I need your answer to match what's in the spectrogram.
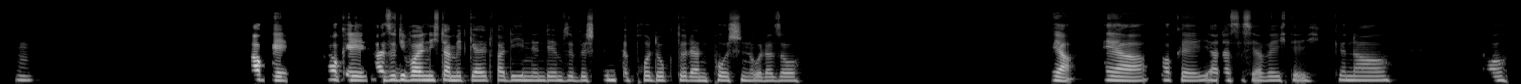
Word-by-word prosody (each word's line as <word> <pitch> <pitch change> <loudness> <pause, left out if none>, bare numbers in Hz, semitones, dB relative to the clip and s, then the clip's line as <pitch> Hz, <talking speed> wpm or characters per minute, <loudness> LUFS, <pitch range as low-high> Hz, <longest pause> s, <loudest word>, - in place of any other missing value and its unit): Hm. 200 -1 -6 2.2
Okay, 200 -5 +6 0.4
okay. 195 -3 +5 0.2
Also, 205 0 +4
die 210 -1 +4
wollen 200 0 +8
nicht 200 +1 +2
damit 190 -3 +3
Geld 190 -1 +1
verdienen, 195 -1 -1
indem 185 0 -2
sie 190 +1 -5
bestimmte 185 +1 -4
Produkte 190 0 -3
dann 175 -1 -1
pushen 185 -1 -2
oder 175 0 -4
so? 175 -3 -4 2.5
Ja, 170 -3 +4 0.3
ja, 180 -2 +3
okay, 185 -2 -3
ja, 185 -2 -2
das 185 +2 -7
ist - - -6
ja 175 - -4
wichtig. 185 -2 -7
Genau. 195 -1 -3 1.0
Genau. 185 0 -3
190 Hz, 110 wpm, -25 LUFS, 180-200 Hz, 2.5 s, wollen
